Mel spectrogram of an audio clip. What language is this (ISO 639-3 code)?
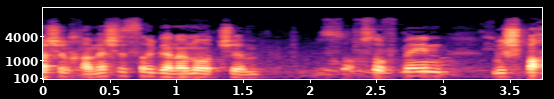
heb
